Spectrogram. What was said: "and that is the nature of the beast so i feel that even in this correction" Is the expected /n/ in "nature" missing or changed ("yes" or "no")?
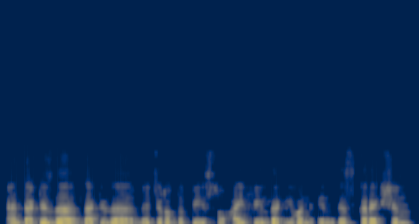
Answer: no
